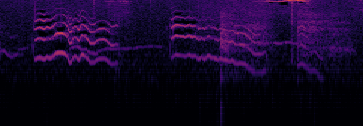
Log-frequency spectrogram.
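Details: Chihuahua puppies, four days old, with their mother Bess in Fredericksburg, Virginia. Two wavering, high-pitched whines, each rising briefly and then sliding downward, with a softer third cry trailing off at the end.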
